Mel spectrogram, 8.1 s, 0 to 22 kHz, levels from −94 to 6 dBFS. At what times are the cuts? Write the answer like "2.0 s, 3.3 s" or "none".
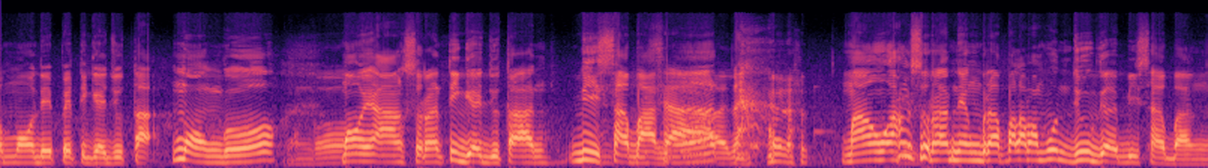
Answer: none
